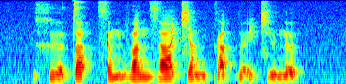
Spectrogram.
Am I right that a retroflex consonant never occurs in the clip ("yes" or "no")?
yes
